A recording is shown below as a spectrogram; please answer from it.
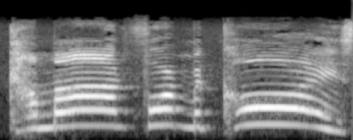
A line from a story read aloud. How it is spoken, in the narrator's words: screamed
